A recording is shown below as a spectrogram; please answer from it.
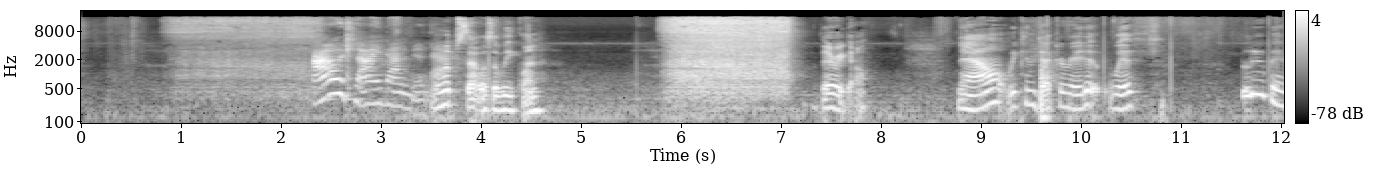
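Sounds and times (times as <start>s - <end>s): aerosol whipped cream can hissing: 0.8s - 2.4s, 5.8s - 7.2s.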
